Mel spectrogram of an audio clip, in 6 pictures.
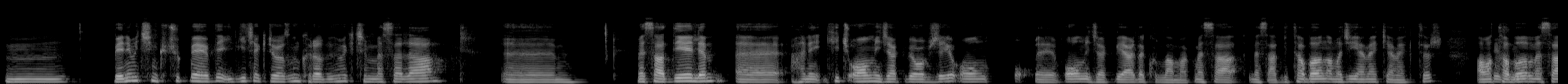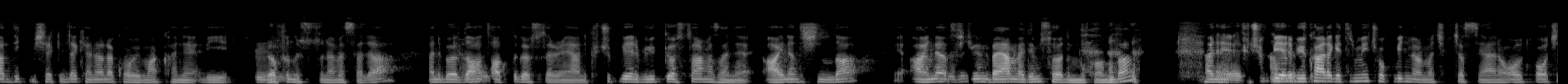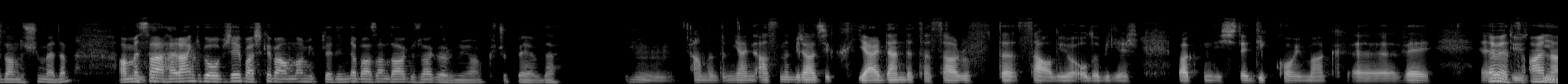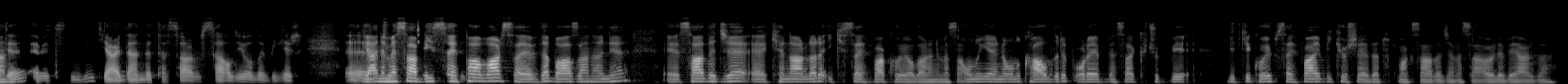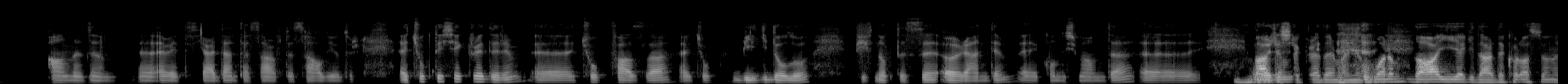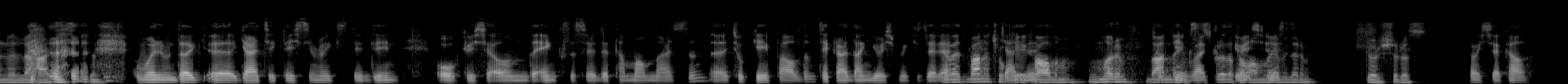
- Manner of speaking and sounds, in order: tsk; tsk; tapping; chuckle; other background noise; chuckle; chuckle; laughing while speaking: "Umarım"
- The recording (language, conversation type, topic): Turkish, podcast, Kendi köşeni kişisel hale getirmenin püf noktaları nelerdir?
